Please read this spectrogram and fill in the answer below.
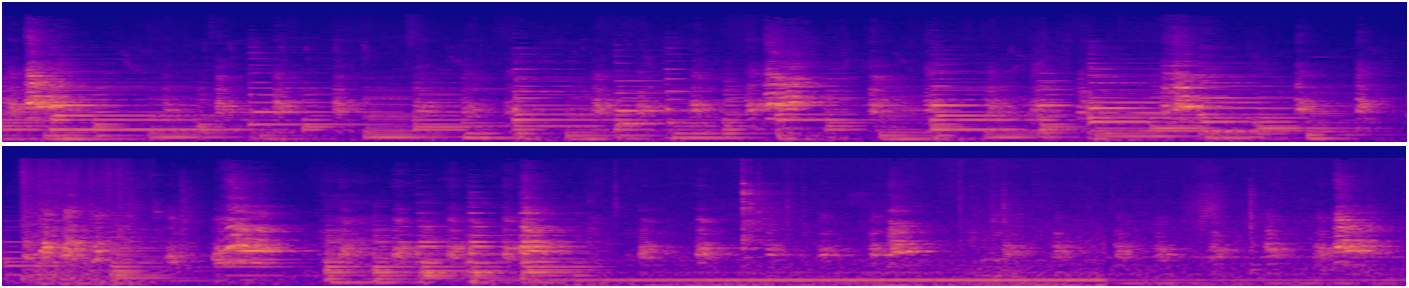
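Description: Instrumental music with steady notes over a bass line, and a chicken clucking over it in short calls every couple of seconds.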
